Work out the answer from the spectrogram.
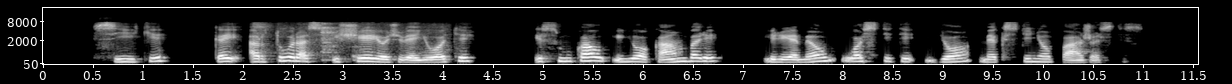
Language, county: Lithuanian, Šiauliai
